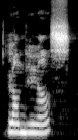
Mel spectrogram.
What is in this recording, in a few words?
"ambulance", French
